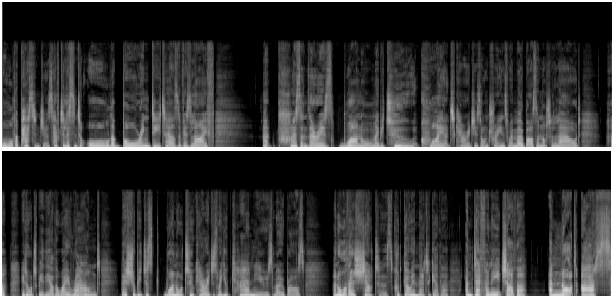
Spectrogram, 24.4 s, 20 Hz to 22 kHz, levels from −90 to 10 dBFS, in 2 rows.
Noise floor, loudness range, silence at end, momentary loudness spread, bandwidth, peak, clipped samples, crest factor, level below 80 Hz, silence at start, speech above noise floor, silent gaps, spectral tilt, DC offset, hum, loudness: -66 dBFS; 6 LU; 0 s; 13 LU; 16 kHz; -2 dBFS; under 0.1%; 20 dB; -68 dBFS; 0 s; 45 dB; none; -4.5 dB/octave; under 0.1%; none; -21 LUFS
